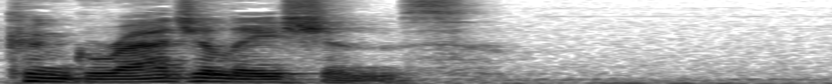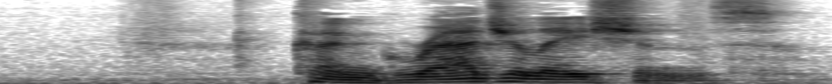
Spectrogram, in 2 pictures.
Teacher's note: So the accent is on the second syllable.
